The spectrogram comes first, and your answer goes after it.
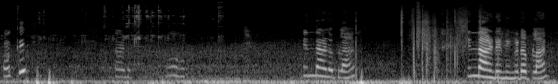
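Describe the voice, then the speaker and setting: A woman's voice: very high-pitched, slow pace. A woman vlogging outdoors in her garden, chatting to a cat in a coaxing way while filming on her phone. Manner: chatty, coaxing, often cries out "ayyo". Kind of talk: casual vlog talk to a cat. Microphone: phone held while filming. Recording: noisy outdoor phone recording.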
